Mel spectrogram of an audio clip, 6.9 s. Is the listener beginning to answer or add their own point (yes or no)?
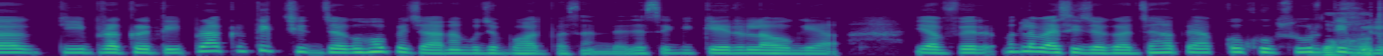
yes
